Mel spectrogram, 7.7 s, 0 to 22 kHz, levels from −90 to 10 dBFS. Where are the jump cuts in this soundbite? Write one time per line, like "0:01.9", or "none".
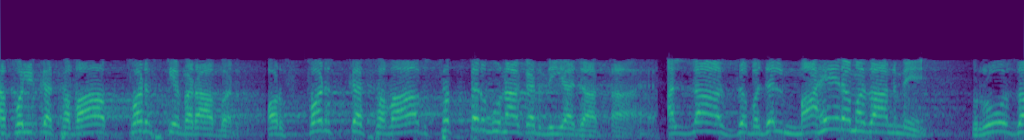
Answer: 0:02.2
0:04.8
